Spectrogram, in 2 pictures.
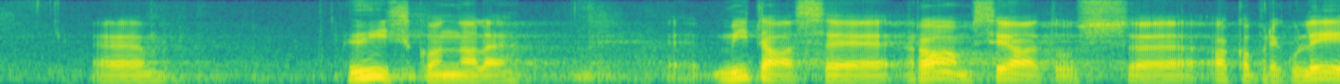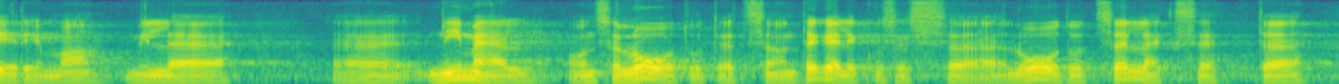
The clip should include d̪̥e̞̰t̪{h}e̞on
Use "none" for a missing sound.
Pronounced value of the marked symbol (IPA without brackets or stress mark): s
